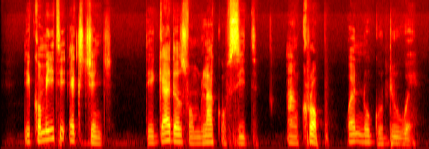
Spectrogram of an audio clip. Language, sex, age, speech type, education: Nigerian Pidgin, male, 15-29, spontaneous, tertiary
